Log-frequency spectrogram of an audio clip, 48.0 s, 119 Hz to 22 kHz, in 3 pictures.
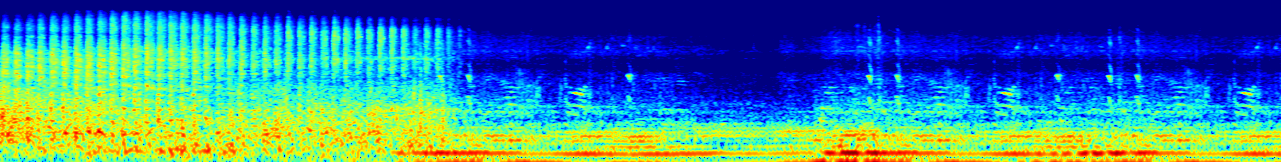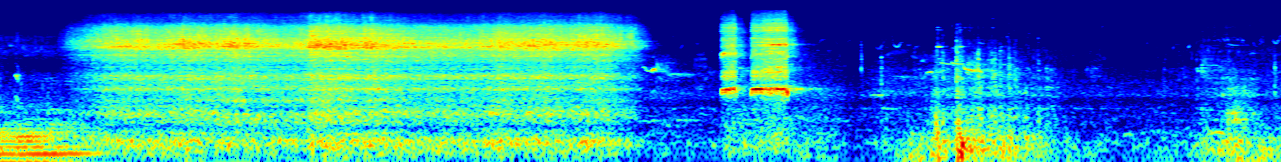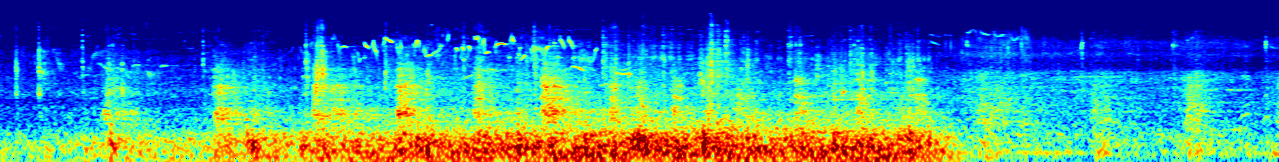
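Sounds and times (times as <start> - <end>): steam hissing: 16.8 - 24.3, 25.0 - 26.2
sharp steam bursts: 16.8 - 24.4, 25.0 - 26.3.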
